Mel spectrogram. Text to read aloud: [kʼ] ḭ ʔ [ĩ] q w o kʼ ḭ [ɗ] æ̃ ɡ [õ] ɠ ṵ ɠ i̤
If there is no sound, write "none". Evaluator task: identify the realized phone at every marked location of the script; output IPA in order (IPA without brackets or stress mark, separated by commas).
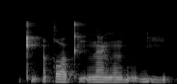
kʼ, ĩ, n, õ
